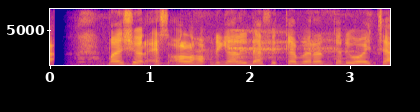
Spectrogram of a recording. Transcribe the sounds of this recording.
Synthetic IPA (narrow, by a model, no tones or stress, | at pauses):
manʃʊrɛ̰sɔ̰lɔɦɔk̚niŋalidafɪt̪̚kamɛɾɔnkərdiwait͡ʃa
